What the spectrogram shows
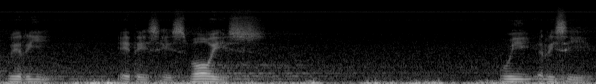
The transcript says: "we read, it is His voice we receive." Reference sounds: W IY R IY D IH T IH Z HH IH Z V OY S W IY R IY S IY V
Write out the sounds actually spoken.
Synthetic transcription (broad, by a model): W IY R IY IH T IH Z HH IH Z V OY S W IY R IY S IY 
